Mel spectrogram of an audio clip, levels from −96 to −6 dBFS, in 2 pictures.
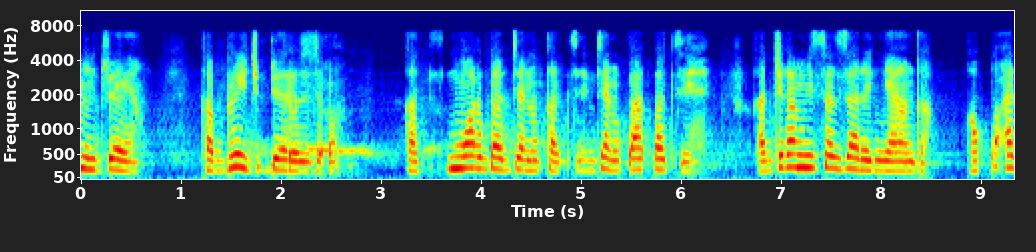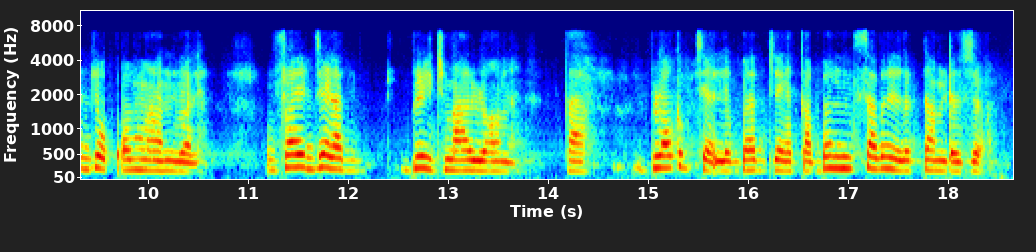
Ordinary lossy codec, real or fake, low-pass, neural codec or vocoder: Opus, 64 kbps; fake; 7.2 kHz; codec, 16 kHz, 2 kbps, FreqCodec, smaller model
